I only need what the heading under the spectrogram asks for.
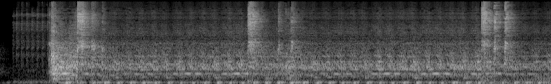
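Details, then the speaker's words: Toyota Corolla KE55 with 4K-C engine, cranking after rotating the distributor: steady starter churn with three sharp pops in about five seconds. It backfires instead of starting because ignition timing is 180 degrees out. "all right so it's backfiring all right so i just stuffed around for about half hour trying to figure out why i couldn't get this thing started"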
